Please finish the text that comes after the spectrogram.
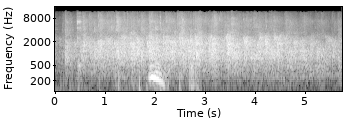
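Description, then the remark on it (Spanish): An audience applauds God steadily for several seconds, a dense, even wash of clapping with a brief voice rising through it near the start. “Por favor, dele un aplauso a Dios, ¿sí?”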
